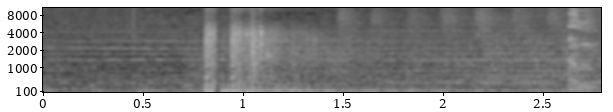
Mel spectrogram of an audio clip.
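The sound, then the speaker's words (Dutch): A German grenade explodes very close by, striking just behind a small building, with a heavy, booming blast that rolls into a sustained low rumble, followed near the end by another sharper burst. “bonzende explosie. Een granaat sloeg in net achter het gebouwtje.”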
